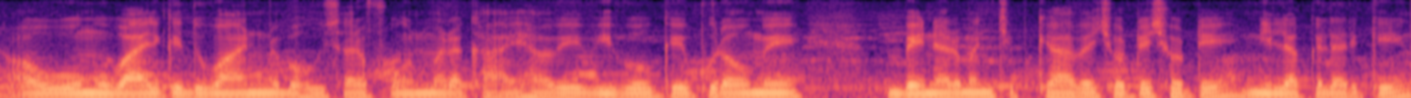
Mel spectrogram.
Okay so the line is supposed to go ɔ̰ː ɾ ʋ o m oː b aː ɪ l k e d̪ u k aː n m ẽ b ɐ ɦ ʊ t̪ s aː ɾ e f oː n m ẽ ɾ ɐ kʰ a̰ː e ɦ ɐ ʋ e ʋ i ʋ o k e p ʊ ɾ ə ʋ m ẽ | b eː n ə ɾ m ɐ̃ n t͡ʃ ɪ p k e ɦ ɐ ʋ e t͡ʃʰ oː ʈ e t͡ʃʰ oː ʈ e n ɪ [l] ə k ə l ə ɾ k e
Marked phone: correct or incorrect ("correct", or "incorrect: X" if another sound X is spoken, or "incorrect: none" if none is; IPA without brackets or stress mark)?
correct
